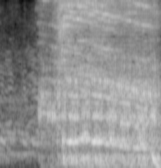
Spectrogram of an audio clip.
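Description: A loud shout and cheer bursts out about half a second in and lasts about a second and a half. One voice slides down in pitch over the noise of many voices.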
